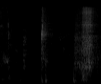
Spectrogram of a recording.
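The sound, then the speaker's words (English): Loud chewing of crunchy candy: two sharp bursts of crackling crunches separated by quieter mouth sounds, with no talking. “Oh, there's a crunch. Listen to that crunch.”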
